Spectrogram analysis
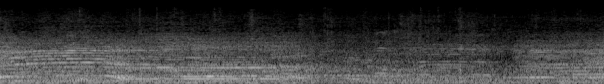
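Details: Large cow with an injured leg, watched by visitors, gives a long, drawn-out, harmonic moo that continues through most of the recording, with steady low background noise.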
